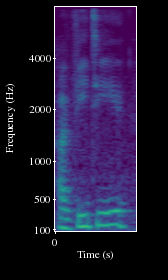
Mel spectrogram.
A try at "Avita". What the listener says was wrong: Avita. She pronounced the name as Avita, not Aviti. It's Avita.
